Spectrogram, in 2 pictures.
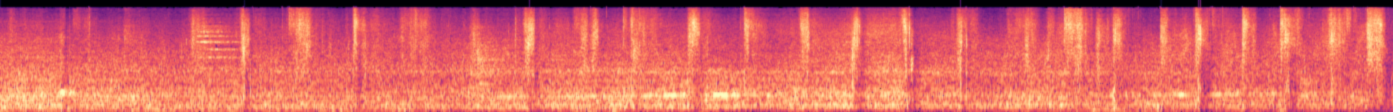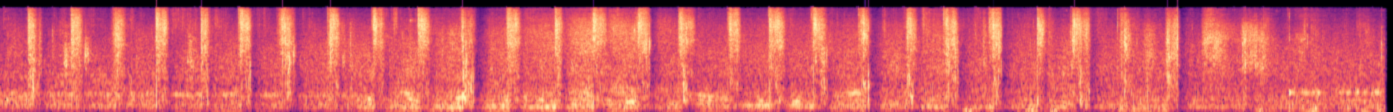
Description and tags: chuze v ulici s frekventovanou dopravou na mokrem snehu
walking in the streets with busy traffic on wet snow
walk, footsteps, snow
